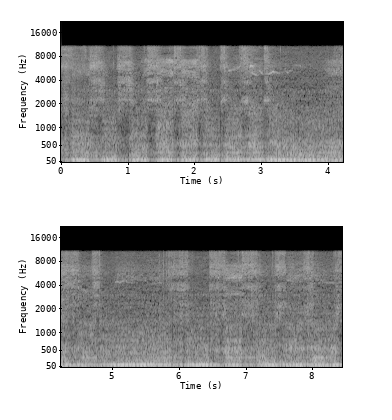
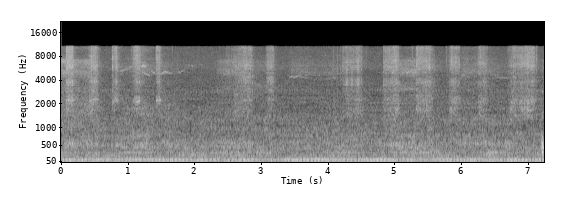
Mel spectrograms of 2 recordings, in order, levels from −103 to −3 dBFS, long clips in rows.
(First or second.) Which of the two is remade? second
